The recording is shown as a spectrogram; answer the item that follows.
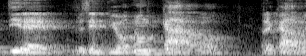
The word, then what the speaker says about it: caro: È difficile fare, però, ad alta voce, di nuovo, caro.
